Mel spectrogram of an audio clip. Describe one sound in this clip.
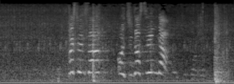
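A young woman speaks with animation at close range.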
